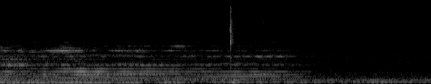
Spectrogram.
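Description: Train horn sounding a held chord of several steady tones, fading out about three seconds in. A single short click comes just past two seconds.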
